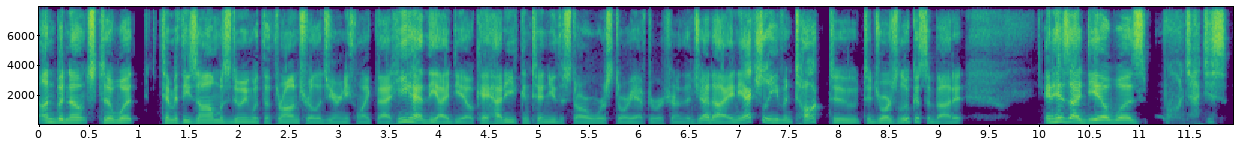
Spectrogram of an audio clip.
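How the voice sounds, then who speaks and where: A man's voice: mid-range voice, no echo. A man hosts an off-the-cuff review in a mid-range voice. He rambles and doubles back on his sentences with a fan's enthusiasm. The sound is dry, with little room to it. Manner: rambling, self-interrupting, enthusiastic fan talk. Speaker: host reviewing books and comics. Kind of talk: casual unscripted review commentary.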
